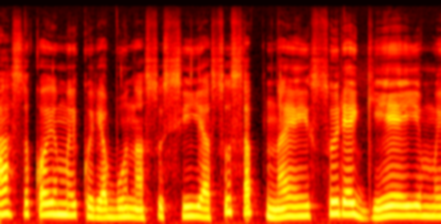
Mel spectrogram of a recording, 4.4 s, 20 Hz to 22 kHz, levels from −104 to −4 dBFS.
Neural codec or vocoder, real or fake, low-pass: none; real; 19.8 kHz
